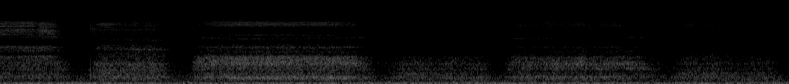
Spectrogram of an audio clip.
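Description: A person breathing audibly in and out through a close microphone, a slow run of breaths each lasting one to two seconds, while holding a strenuous twisting lunge.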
